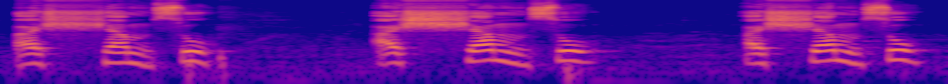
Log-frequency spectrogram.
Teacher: अल का जो लाम जो कि उस हर्फ से बदल चुका है, उस तब्दील शुदा हर्फ को इदगाम कर दिया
